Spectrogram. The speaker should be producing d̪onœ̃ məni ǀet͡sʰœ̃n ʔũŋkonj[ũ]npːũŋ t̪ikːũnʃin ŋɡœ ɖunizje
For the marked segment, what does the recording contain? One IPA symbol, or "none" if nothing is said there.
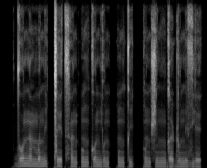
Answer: u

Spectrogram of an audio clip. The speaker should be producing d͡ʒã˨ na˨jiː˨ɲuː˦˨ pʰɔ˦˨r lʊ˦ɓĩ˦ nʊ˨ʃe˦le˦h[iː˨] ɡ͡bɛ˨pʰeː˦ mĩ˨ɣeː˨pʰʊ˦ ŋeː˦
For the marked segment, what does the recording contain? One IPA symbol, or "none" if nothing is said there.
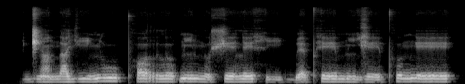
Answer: iː˨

